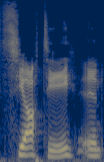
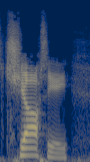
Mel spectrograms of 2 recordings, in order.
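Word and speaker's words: Ciotti: is a man called Eric cotti pronounced in the French but if we all look at it in reasonable and see like oh that's chatty that man is from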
